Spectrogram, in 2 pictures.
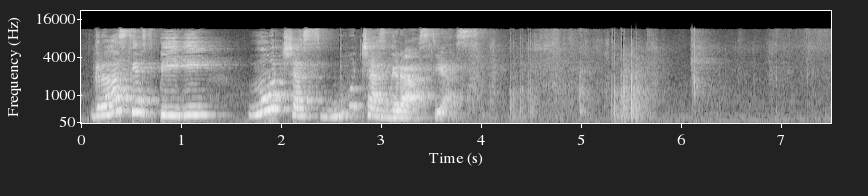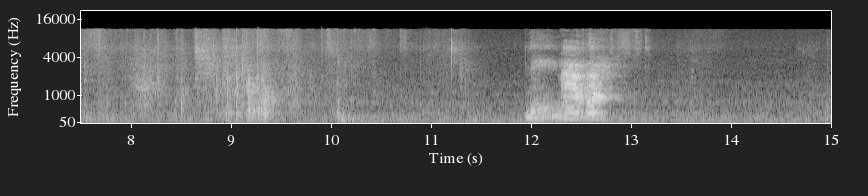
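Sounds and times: book pages rustling: 0:03.9 - 0:05.8, 0:06.6 - 0:11.5.

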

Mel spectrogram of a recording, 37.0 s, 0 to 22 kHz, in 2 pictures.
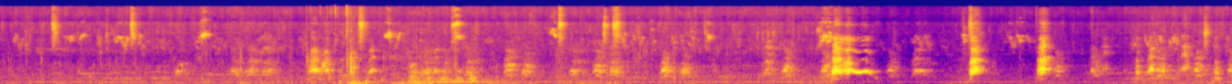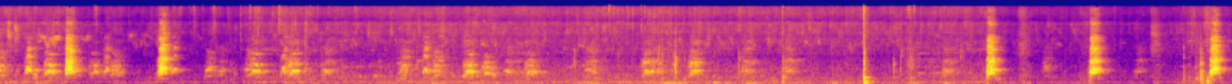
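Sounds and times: dog barking and yipping: 0:02.6 - 0:10.5, 0:11.4 - 0:14.9, 0:15.5 - 0:23.6, 0:24.4 - 0:30.6, 0:32.6 - 0:35.8, 0:36.5 - 0:36.9
spiky husk cracking: 0:21.0 - 0:23.5, 0:26.7 - 0:30.4.

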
